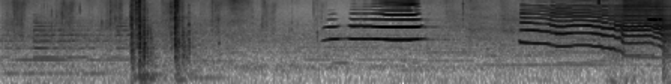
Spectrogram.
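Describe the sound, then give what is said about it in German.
A heavy, wide door of dark solid wood in a stone frame, with a pointed glass window above it, swings open into a chapel on a university hospital's grounds: a couple of sharp latch clunks, then long, high, wavering hinge creaks that rise and fall in two drawn-out stretches, fairly loud. “Die Tür mache ich jetzt mal auf.”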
